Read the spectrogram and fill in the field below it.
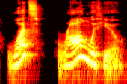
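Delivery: slow, drawn-out accusing question. Shown as a demonstration. To someone acting out, slow and blaming. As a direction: drag out "What's wrong with you?" like a reproach. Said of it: "you can change that question to".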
